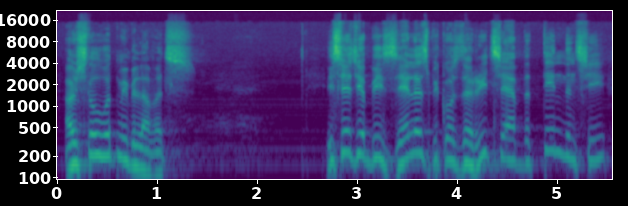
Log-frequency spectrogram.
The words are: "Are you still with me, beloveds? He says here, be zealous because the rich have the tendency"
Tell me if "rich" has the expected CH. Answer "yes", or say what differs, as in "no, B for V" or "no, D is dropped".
no, S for CH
